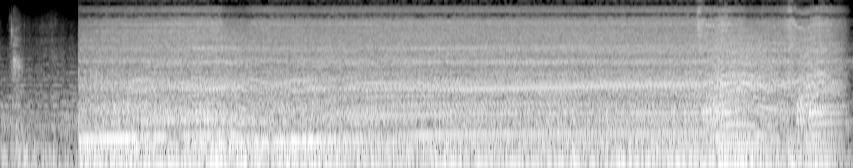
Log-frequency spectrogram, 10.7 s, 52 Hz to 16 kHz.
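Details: 2017 Chevrolet Traverse with a cylinder two misfire, after the battery was disconnected about 30 minutes: engine catches after a short crank and settles into a steady, even idle with no stumble or misfire.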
